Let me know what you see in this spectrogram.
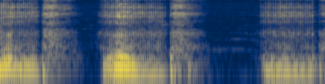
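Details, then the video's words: Labrador Retriever snoring, with heavy throaty rumbling snores in bursts separated by brief silent pauses. "лабрадор храп"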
